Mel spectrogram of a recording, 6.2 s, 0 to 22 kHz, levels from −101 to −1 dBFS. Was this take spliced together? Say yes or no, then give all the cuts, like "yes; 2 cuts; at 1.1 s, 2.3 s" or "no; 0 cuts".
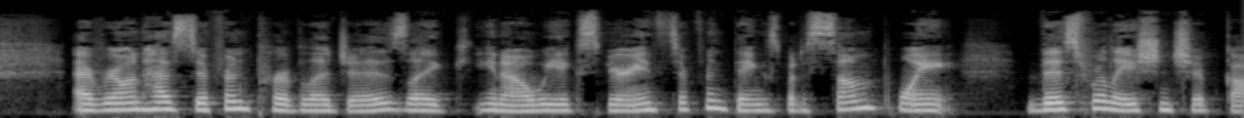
no; 0 cuts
